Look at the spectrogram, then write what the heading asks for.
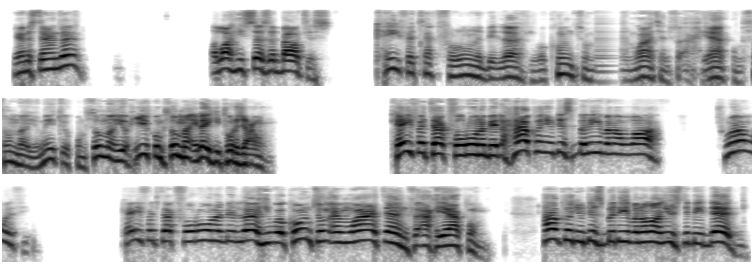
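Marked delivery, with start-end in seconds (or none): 3.7-10.2 measured Arabic recitation, starting low and building; low-pitched scripture recitation that gradually lifts; Quran recitation. Real, not acted. 11.4-22.4 high, forceful preaching; incredulous preacher pressing the verse home; impassioned rebuke. Real, not acted.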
